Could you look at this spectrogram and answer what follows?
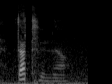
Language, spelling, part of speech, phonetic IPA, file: German, Dattelner, noun / adjective, [ˈdatl̩nɐ], De-Dattelner.ogg
- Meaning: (noun) a native or inhabitant of Datteln; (adjective) of Datteln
